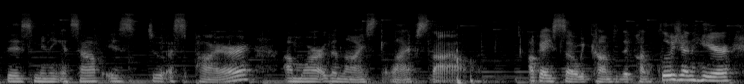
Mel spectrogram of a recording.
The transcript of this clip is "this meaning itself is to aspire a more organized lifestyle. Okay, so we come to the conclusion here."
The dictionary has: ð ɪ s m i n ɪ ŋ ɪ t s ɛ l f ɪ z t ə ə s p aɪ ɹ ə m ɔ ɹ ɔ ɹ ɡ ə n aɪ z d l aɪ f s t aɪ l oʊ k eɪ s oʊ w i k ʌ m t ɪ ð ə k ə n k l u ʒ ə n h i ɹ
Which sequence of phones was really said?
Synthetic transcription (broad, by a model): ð ɪ s m i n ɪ ŋ ɪ t s ɛ l f ɪ z t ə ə s p aɪ ɹ ə m ɔ ɹ ɔ ɹ ɡ ə n aɪ z d l aɪ f s t aɪ l oʊ k eɪ s oʊ w i k ʌ m t ɪ ð ə k ə n k l u ʒ ə n h i ɹ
